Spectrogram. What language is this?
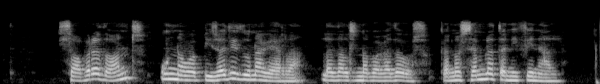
Catalan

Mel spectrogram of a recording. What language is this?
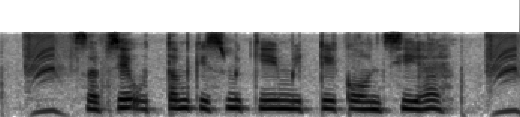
Hindi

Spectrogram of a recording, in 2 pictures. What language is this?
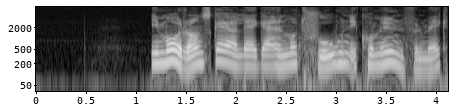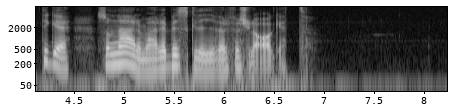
Swedish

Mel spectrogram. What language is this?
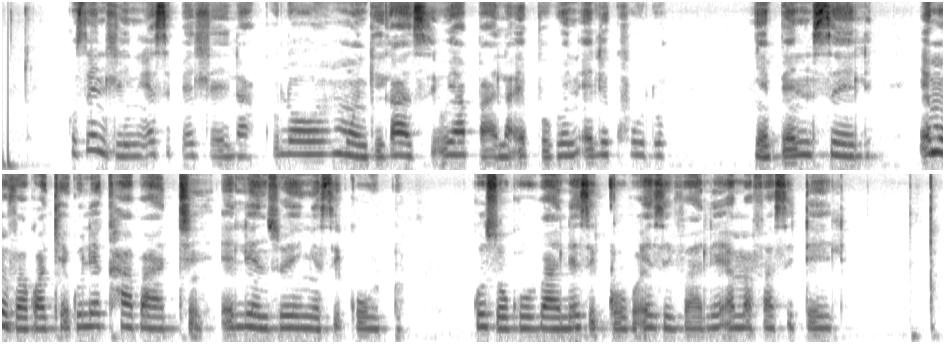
North Ndebele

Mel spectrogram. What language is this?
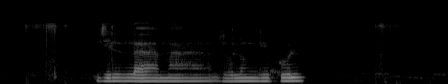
Nepali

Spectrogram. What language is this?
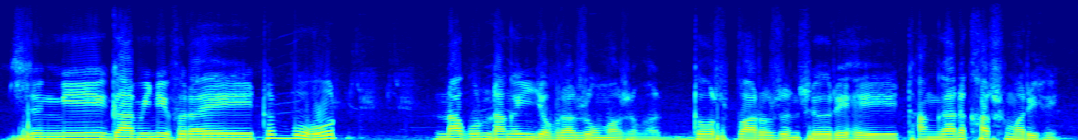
Bodo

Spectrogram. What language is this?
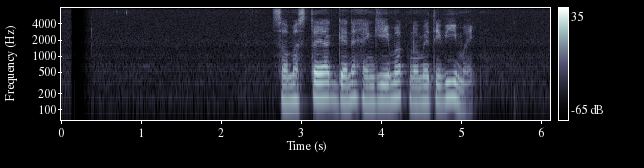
Sinhala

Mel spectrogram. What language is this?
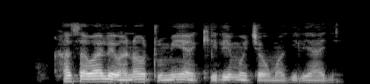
Swahili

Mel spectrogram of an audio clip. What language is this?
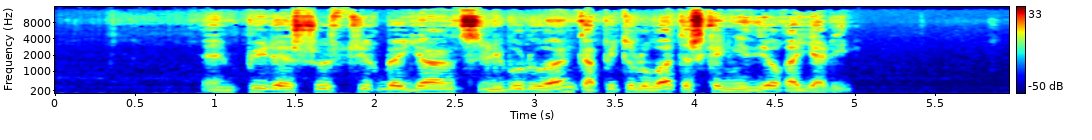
Basque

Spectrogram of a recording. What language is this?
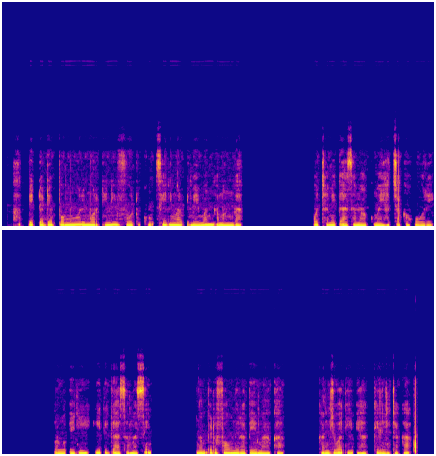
Fula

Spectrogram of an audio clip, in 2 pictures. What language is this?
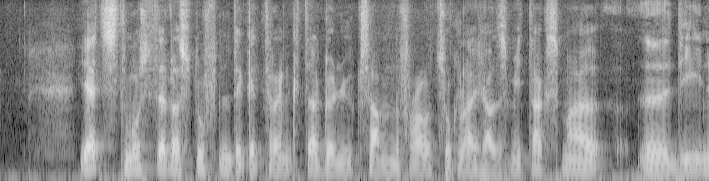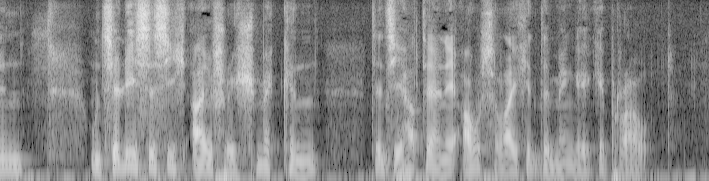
German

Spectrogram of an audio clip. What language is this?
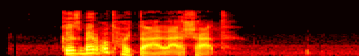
Hungarian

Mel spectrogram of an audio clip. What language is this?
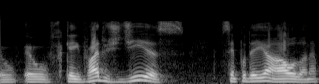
Portuguese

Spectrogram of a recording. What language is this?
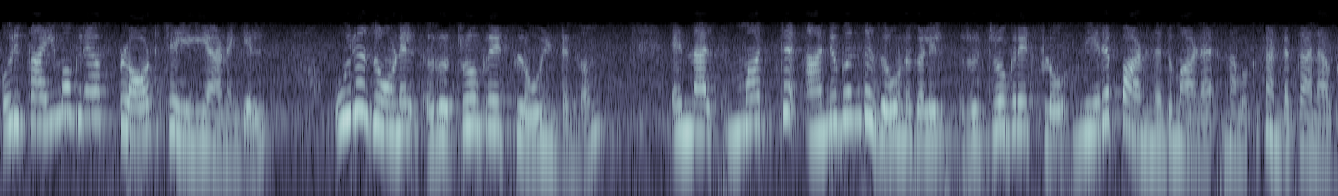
Malayalam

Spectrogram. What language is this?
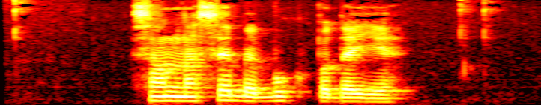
Ukrainian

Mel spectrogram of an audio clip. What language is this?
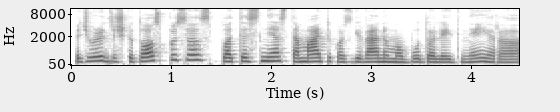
Lithuanian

